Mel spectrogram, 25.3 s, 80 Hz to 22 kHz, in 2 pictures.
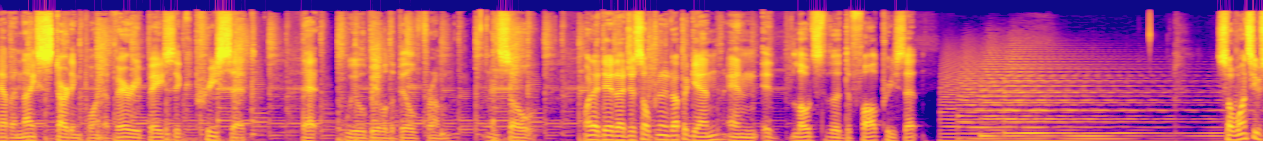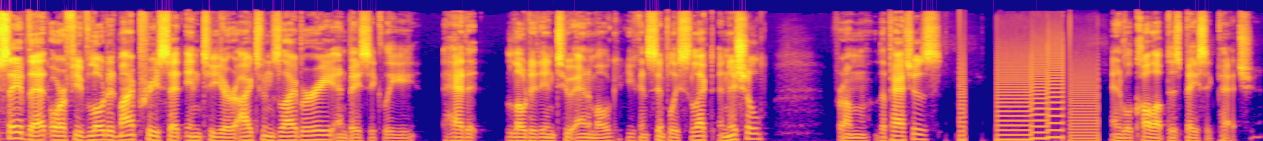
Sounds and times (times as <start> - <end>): Music: 0.0 - 8.0, 9.4 - 14.8, 22.6 - 23.6
Speech: 0.0 - 9.3, 12.2 - 20.3, 21.0 - 22.1, 23.7 - 25.2.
